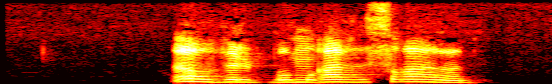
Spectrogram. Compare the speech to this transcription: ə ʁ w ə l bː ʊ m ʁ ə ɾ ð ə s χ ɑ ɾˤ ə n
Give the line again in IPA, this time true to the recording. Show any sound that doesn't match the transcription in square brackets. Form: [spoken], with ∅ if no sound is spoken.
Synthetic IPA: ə ʁ [v] ə l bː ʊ m ʁ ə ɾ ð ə s [ʁ] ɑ ɾˤ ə n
